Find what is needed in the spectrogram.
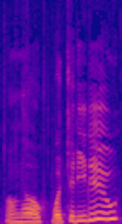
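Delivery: usual speaking voice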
